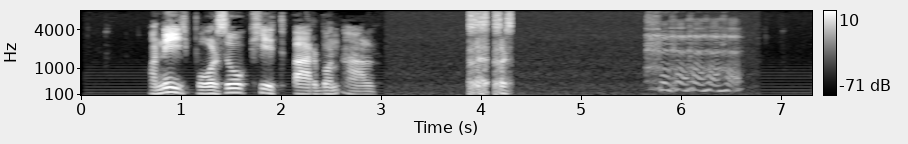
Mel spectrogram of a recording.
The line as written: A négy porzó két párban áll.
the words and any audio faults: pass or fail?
fail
